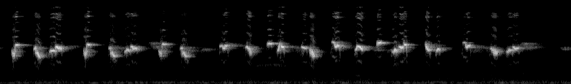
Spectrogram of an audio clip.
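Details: Sooty-headed bulbul delivering ropel song, meant as a lure for other bulbuls: nearly six seconds of continuous, chattering liquid whistles, each note slurring up or down, repeated about four times a second with clean, quiet background.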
